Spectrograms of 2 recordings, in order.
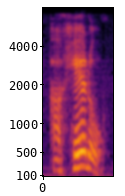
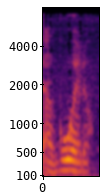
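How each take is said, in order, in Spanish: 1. La u es muda, y produce un sonido parecido a la 'h'. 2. La u se pronuncia después de la g. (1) "Si no lo colocáramos quedaría ajero" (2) "entonces agüero"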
